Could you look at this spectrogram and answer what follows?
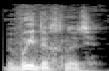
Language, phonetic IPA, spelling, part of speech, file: Russian, [ˈvɨdəxnʊtʲ], выдохнуть, verb, Ru-выдохнуть.ogg
- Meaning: to breathe out, to exhale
